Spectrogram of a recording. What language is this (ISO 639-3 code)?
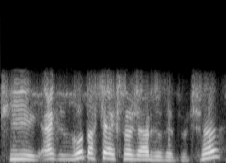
kas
